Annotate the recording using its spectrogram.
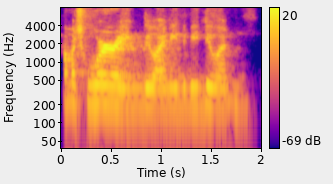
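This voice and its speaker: A woman co-hosting a casual podcast in a chummy, slangy way, with a hoarse smoker's rasp and a congested sound from a sinus bug. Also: mid-range voice, little pitch movement, fairly quick, a bit bright, muffled recording. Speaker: podcast co-host.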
